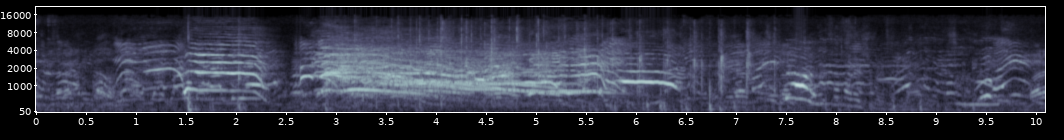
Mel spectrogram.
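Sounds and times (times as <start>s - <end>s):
children shouting and cheering: 0.8s - 10.0s.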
